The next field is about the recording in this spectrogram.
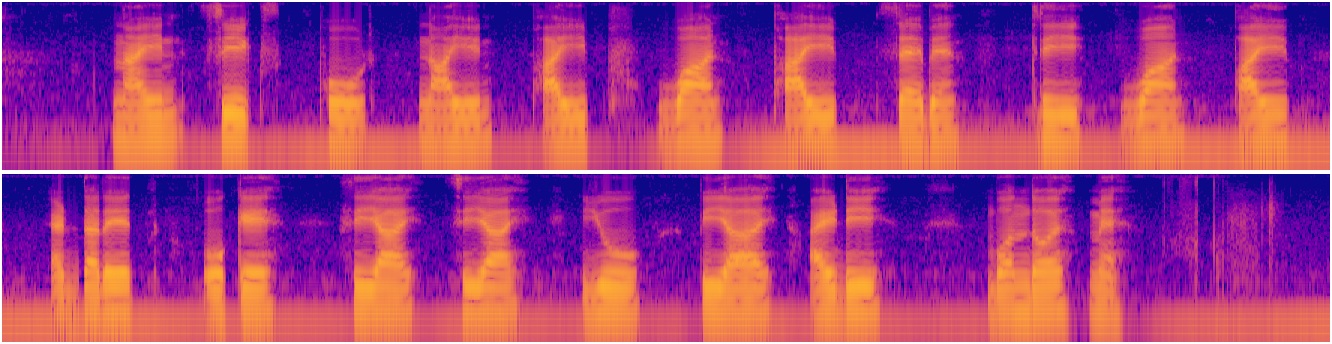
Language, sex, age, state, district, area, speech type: Santali, male, 18-30, West Bengal, Purba Bardhaman, rural, read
